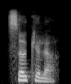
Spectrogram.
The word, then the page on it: circular: Indian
